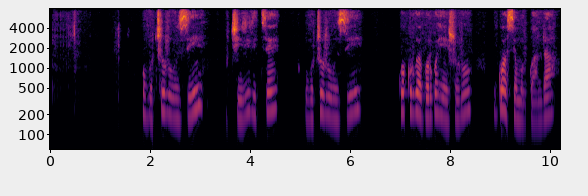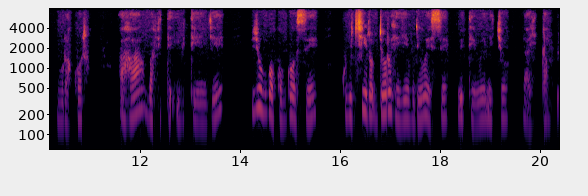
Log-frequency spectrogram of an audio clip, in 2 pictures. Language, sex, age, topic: Kinyarwanda, female, 36-49, finance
